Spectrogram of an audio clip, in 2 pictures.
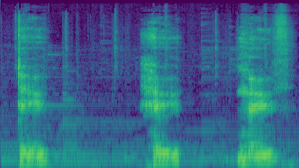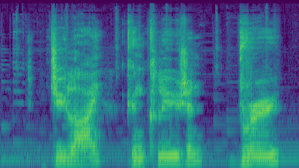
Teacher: the back of the tongue rises up in the mouth, even higher than with the /ʊ/ sound, and we blow a long pulse of air out of our mouth. So, /uː/. · This video will look at ooh. This is a long vowel sound. Technically, it's known as the close-back rounded vowel.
